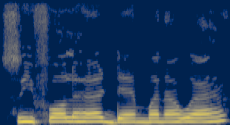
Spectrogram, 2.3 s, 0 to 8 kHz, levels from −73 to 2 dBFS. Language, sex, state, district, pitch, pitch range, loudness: Hindi, male, Bihar, Sitamarhi, 250 Hz, 235-260 Hz, -12 LUFS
